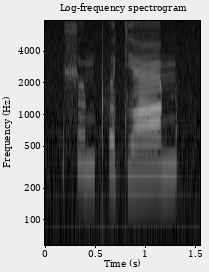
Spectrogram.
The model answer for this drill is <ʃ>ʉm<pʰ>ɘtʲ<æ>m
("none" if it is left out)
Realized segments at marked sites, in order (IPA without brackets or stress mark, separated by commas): ʃ, pʰ, æ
